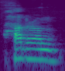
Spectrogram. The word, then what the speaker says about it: hadron: And what is hadron? Hadron. Okay, so the name. What is the correct pronunciation? Hadron. Using hadron. Yeah, I'm pretty sure it's hadron. So without silent H, yeah, because like usually it's.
